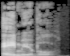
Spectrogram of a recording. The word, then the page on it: amiable: anglais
